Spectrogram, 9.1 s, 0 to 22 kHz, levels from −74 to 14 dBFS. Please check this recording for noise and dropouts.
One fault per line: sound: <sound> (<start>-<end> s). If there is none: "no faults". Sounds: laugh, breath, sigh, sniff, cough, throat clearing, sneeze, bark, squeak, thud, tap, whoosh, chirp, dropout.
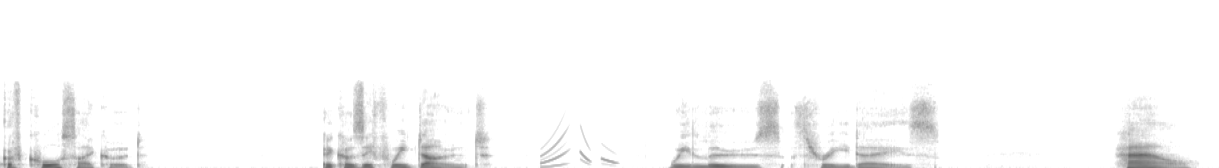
sound: chirp (4.0-4.7 s)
